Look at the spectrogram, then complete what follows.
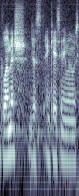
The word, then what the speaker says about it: Glimesh: That is the official way to pronounce it, Glimesh, just in case anyone was curious.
